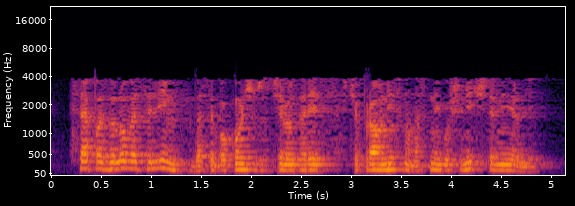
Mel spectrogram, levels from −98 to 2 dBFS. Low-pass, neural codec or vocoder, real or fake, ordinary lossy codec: 14.4 kHz; none; real; AAC, 16 kbps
